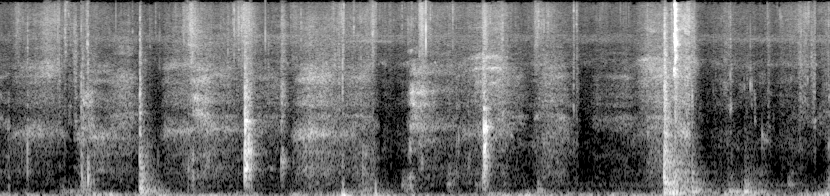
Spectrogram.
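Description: Dry black locust firewood rounds knocking against each other and thudding down as they are pulled from a pickup bed and tossed out. The knocks are separate and irregular, about one a second, with the loudest cluster near the end.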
